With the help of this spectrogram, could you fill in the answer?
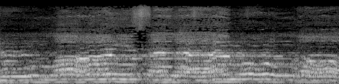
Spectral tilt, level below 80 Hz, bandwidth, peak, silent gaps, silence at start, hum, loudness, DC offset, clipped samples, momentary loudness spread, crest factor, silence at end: -4.5 dB/octave; -48 dBFS; 16.5 kHz; 0 dBFS; none; 0 s; none; -15 LUFS; under 0.1%; under 0.1%; 6 LU; 14 dB; 0 s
